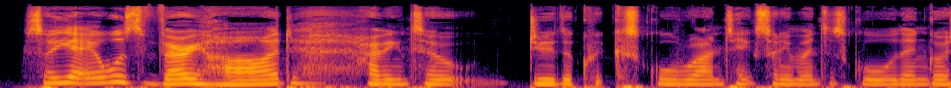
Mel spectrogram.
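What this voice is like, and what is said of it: Rusty, strained voice. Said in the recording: “excuse me for my voice ... my voice is a bit rusty, it's just because I've not been well, and I'm only just getting over a cough, so it's taking a lot of effort for me to talk right now”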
